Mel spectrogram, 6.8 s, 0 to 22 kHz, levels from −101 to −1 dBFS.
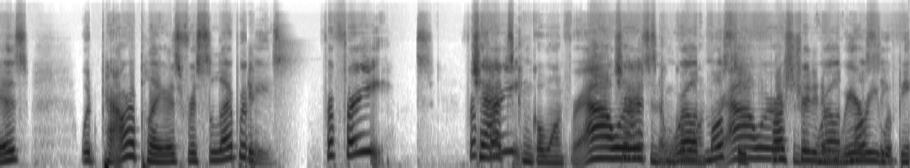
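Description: From 1.83 to 2.07 s the link lost packets again and again: four short gaps, none longer than 20 ms, each patched by extending the sound just before it, so about a third of that quarter-second, some 80 ms in all, is concealed rather than real. This is repeated packet loss (robotic sound). The speech turns choppy, with small pieces missing, and the patches come too close together for the ear to smooth them over.

Right after, from 2.09 to 2.43 s, the sound points to a long network dropout as the likely cause: roughly 320 ms of audio never arrived. The receiver covered the whole hole by stretching the last sound, so no silence is heard, only a smeared, buzzy continuation where real speech should be. When proper audio resumes, that stretch of speech is simply gone.

From 3.14 s to the end, a doubled audio track is audible, most likely a second capture of the same signal arriving by a slower route. 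A full-band copy trails the original by about a second, around 5 dB quieter. It carries no room colour or decay, so it sounds like a distinct, dry second layer of the same speech running behind. It cuts in abruptly at 3.14 s and continues to the end.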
